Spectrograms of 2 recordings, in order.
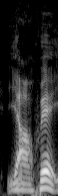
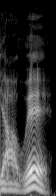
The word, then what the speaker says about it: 야훼: 이 히브리 사람들은 하나님의 이름이 성경에 등장하면 그 이름을 발음을 못합니다. 처음에는 그 이름이 나오면 침묵하고서 그 다음 단어를 읽어야 했습니다. 그러다가 아도나이라고 하는 발음으로 아도나이 나의 주라는 뜻인데 하나님의 이름이 등장하는구나, 그렇게 암시를 했습니다. 그것이 이 발음 부호가 붙어서 야훼 야훼 우리가 이렇게 발음하게 된 겁니다.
